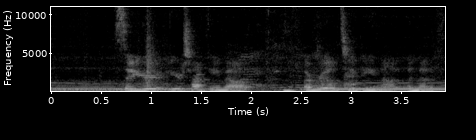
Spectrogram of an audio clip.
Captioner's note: voiceover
